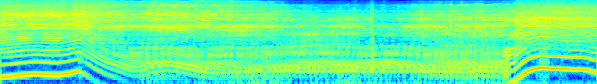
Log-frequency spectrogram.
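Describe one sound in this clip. A chainsaw engine idles with a low sputter.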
